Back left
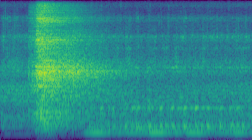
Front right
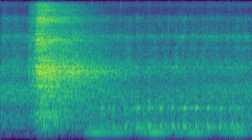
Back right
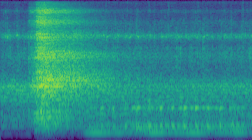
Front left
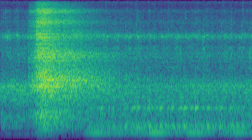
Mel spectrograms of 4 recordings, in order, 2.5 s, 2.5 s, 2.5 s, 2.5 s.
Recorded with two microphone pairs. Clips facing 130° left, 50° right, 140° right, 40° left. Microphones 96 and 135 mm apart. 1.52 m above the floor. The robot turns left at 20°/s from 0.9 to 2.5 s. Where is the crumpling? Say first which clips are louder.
Even, even; 175° right, 1.0 m.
